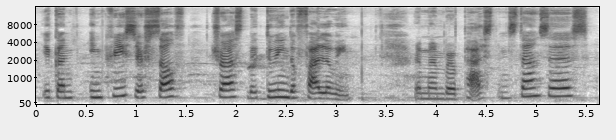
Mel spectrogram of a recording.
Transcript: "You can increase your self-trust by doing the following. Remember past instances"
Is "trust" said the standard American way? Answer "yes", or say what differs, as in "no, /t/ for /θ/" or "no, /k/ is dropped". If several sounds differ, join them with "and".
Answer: yes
